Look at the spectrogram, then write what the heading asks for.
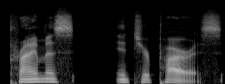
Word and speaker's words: primus inter pares: but only in the sense that he is primus inter pares. Oh boy, more Latin. Help me out, Michael. What is that? Did I pronounce that correctly?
